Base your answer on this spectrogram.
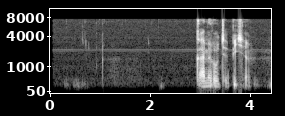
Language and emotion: Russian, neutral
